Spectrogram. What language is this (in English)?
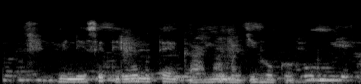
Kinyarwanda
